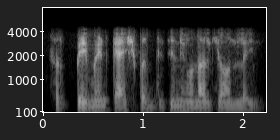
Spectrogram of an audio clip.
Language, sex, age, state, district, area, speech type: Marathi, other, 45-60, Maharashtra, Nagpur, rural, conversation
